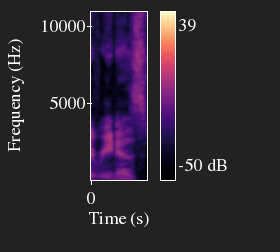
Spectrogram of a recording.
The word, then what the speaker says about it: Rinus: I feel like new fans struggle to say Rinus because it rhymes with something that you're not supposed to say.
